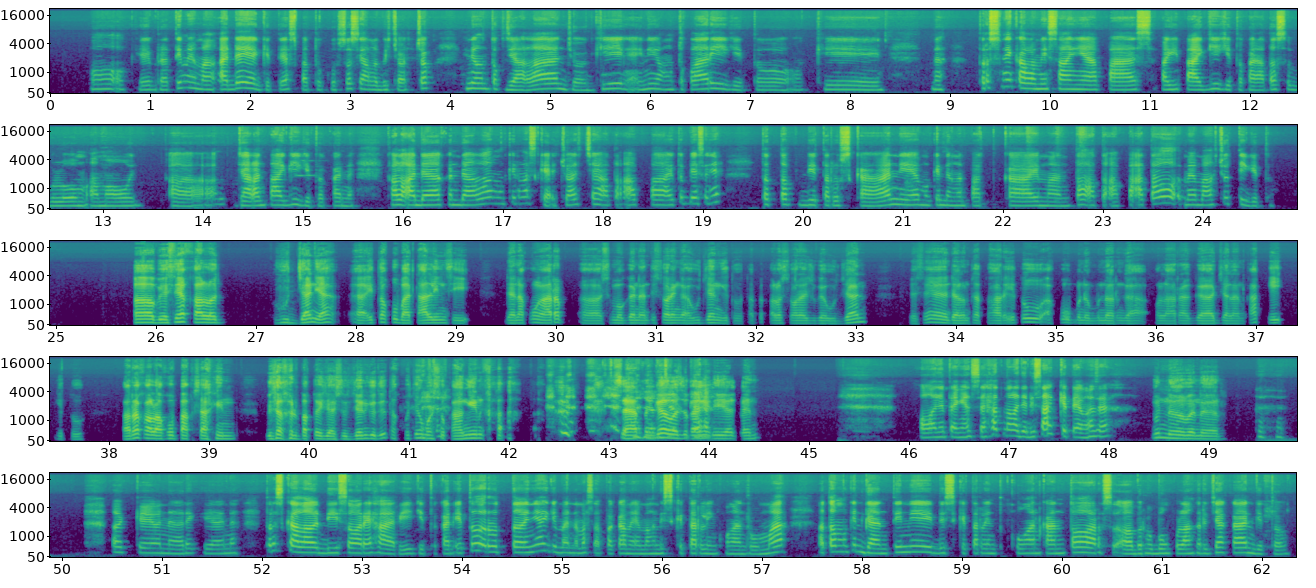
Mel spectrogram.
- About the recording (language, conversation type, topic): Indonesian, podcast, Apa kesenangan sederhana yang kamu rasakan saat jalan kaki keliling lingkungan?
- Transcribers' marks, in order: static; other animal sound; other background noise; "pakai" said as "patkai"; laughing while speaking: "misalkan"; laugh; laughing while speaking: "Bener juga"; laughing while speaking: "Kak"; laugh; mechanical hum; chuckle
